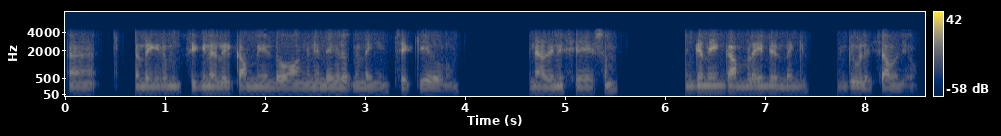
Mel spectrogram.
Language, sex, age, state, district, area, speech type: Malayalam, male, 18-30, Kerala, Palakkad, rural, conversation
